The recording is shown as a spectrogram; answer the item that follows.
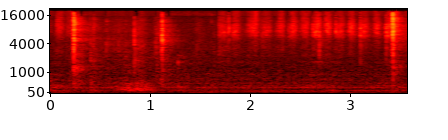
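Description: Close, quiet hand sanding of a glass canopy with fine 1000-grit sandpaper: soft, raspy rubbing strokes in an uneven rhythm, with a few sharper scrapes and taps along the way.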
